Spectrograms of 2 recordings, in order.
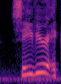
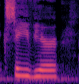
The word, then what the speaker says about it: Xavier: There are multiple pronunciations for the word Xavier. Xavier, Xavier, and Xavier are all acceptable.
